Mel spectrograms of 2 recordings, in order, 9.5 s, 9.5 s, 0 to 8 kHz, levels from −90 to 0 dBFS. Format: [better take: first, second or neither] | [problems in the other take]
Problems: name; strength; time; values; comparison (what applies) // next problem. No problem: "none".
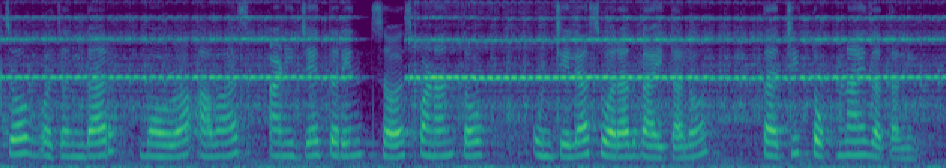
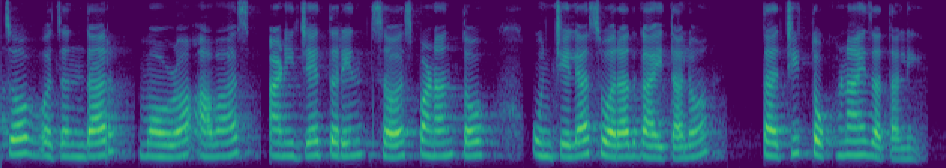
second | background sound (Bowed string instrument); 1 dB above the speech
